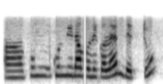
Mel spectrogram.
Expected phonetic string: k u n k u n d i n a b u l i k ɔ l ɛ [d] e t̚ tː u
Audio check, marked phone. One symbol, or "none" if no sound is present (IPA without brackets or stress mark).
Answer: d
